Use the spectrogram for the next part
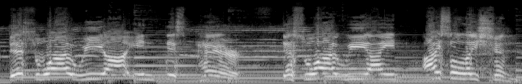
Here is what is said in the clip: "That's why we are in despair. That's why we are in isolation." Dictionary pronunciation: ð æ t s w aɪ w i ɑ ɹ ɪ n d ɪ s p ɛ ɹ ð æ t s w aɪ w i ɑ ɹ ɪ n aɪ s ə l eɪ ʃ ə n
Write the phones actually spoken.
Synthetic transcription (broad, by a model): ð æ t s w aɪ w i ɑ ɹ ɪ n d ɪ s p ɛ ɹ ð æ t s w aɪ w i ɑ ɹ ɪ n aɪ s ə l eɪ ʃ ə n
